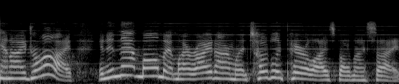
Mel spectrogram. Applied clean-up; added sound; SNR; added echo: neural separator model SepFormer DNS4.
